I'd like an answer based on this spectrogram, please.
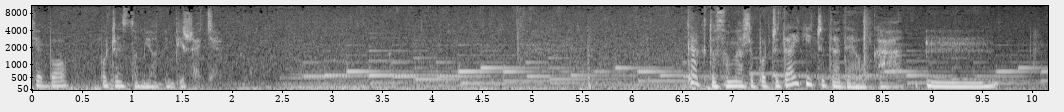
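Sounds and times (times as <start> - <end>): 
speech: 0.0 - 2.0, 6.6 - 9.8
steady rain hissing: 0.0 - 10.1
slow gentle melody of sustained tones: 2.1 - 10.1.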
